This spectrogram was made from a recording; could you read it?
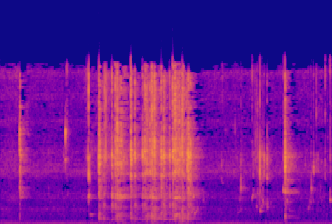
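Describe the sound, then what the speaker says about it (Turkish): Three eggs whisked with yogurt in a bowl make a brief flurry of clinking, tapping strokes against the bowl, with a few faint scattered taps before and after. "İyice yumurtalarla yoğurtlu çırpıyorum."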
